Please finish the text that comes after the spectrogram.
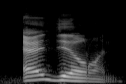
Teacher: tengah lidah tuan-puan ni naikkan betul-betul. Tekan dekat langit tu supaya dia tak keluar bunyi c. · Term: huruf jim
